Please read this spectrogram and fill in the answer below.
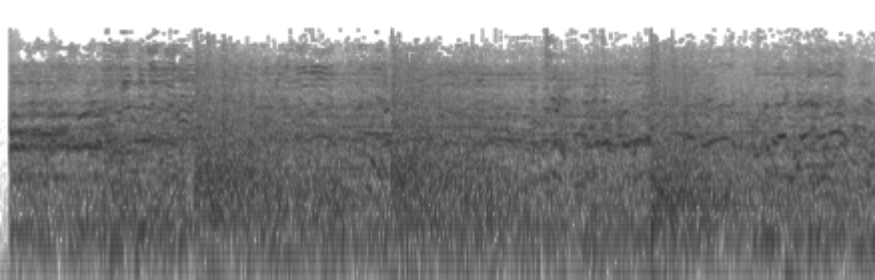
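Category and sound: crowd, gunfire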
